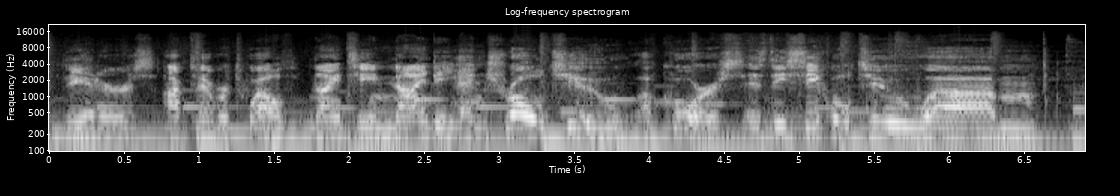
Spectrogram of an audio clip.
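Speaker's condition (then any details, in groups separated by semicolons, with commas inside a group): No condition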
